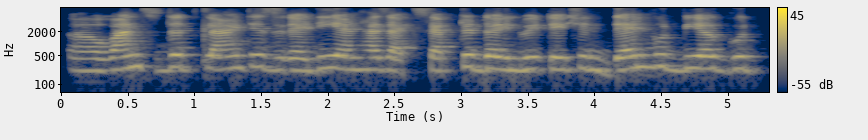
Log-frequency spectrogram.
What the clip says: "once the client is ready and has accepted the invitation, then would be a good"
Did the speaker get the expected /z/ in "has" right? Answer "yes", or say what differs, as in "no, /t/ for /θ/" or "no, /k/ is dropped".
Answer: yes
